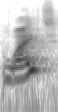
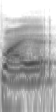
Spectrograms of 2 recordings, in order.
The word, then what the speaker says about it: Wyatt: She goes, White? It's pronounced Wyatt.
